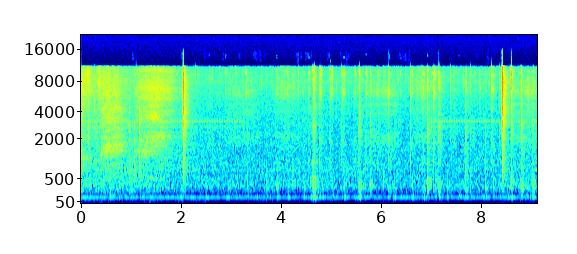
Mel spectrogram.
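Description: Faint scraping and ticking of a thin stick stirring a metallic airbrush paint mix in a small plastic cup, with a sharper click about two seconds in and another couple of clicks near the end. A soft hiss runs under the first two seconds.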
